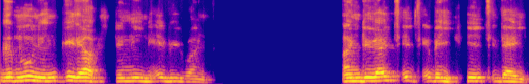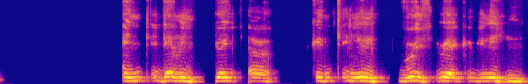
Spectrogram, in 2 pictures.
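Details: Adult man with cerebral palsy since birth affecting fine motor control and speech, after years of speech therapy, demonstrating a speech-recognition web app; finding: dysarthria (cerebral palsy).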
